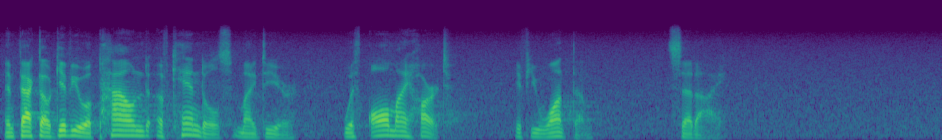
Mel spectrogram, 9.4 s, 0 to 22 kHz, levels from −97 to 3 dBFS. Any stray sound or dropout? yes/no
no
